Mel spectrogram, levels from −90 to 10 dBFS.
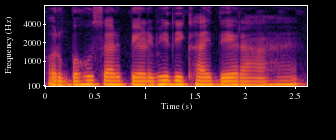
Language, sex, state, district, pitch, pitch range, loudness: Hindi, male, Jharkhand, Palamu, 135 Hz, 135-140 Hz, -13 LUFS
